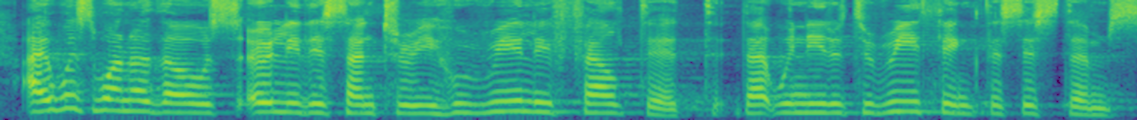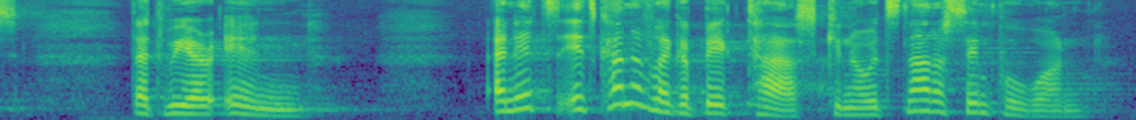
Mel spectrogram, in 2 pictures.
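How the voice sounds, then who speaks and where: A woman with an Icelandic accent, lively intonation and a moderate pace. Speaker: speaker on intuition and systems change. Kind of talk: conference talk.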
